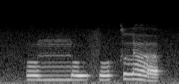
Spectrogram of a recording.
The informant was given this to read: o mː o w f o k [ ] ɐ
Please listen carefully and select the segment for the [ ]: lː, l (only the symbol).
l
